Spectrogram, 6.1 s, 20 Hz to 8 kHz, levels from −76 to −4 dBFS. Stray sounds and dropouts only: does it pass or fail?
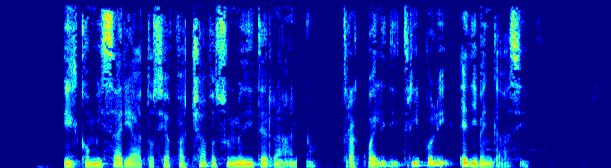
fail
